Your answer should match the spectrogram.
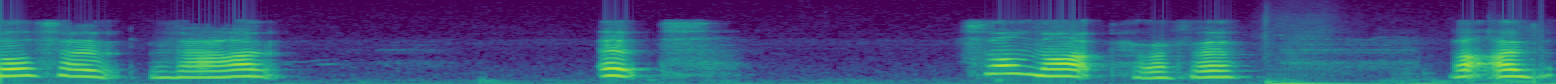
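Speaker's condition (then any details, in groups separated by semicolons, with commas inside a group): Tongue cancer surgery; most of tongue removed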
